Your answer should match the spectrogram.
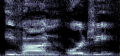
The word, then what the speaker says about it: Yvonne Orji: And she was up against Yvonne Orji.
